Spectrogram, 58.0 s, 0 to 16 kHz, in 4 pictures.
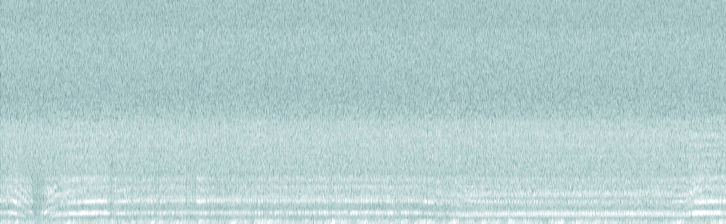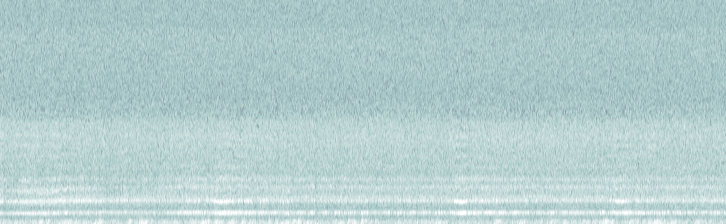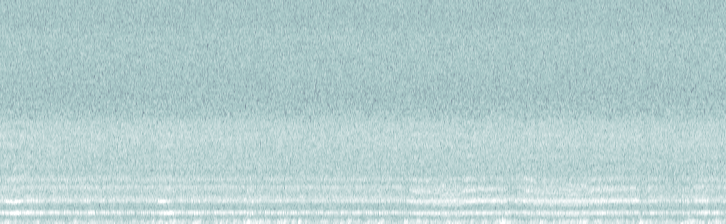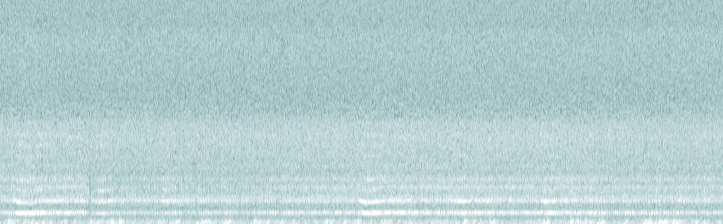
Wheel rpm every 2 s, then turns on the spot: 160, 190, 230, 230, 220, 180, 160, 190, 220, 230, 230, 230, 230, 230, 230, 230, 230, 230, 230, 220, 220, 230, 230, 230, 230, 230, 230, 230, 230.
none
